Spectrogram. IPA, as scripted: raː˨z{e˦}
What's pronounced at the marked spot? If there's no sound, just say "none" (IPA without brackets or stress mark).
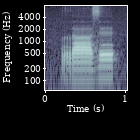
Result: ɛ˦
